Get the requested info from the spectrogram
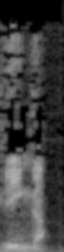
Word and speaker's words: Guinga: Quizás por el perfil bajo del tipo, que es Ginga. – Uh-huh. – Se escribe Guinga.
